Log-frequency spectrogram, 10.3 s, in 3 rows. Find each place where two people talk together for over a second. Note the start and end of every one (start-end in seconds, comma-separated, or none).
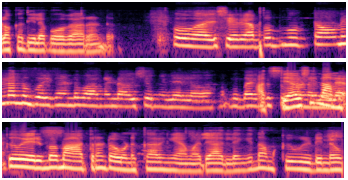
none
